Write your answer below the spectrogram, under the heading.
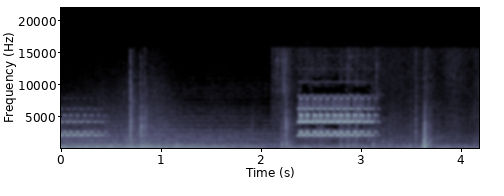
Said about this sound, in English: Do you hear that? It's my cell phone. It's coming from the closet.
